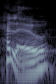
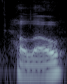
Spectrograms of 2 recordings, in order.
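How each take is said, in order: First: Imitating a British hello, pitched up a little; British-accented hello with a rising lift; higher-pitched British accent. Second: Low-pitched American-style hello; questioning hello, dropped down low; deep non-British voice. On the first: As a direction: put on a lighter British accent. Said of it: "his, like, much higher pitched British accent". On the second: Retold or imitated. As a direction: imitate a deep voice without the British accent. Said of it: "a really deep non-British accent voice".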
